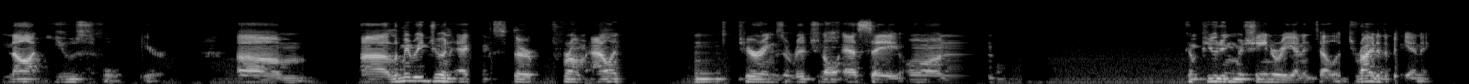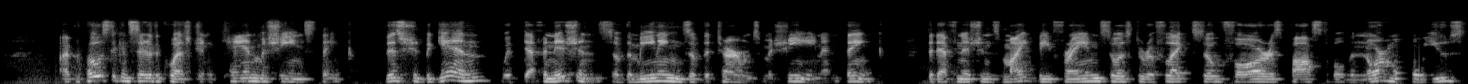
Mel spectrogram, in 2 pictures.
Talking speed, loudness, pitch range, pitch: 130 wpm, -22 LUFS, 120-145 Hz, 125 Hz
